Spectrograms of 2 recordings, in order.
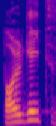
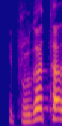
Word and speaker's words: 불가타: 번역을 한게 바로 뭐냐면 벌게이트 성경 어 혹은 이제 이거 게이트라는 말은 영어식 발음이고 라틴식 발음은 불 같아 불 같아라는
